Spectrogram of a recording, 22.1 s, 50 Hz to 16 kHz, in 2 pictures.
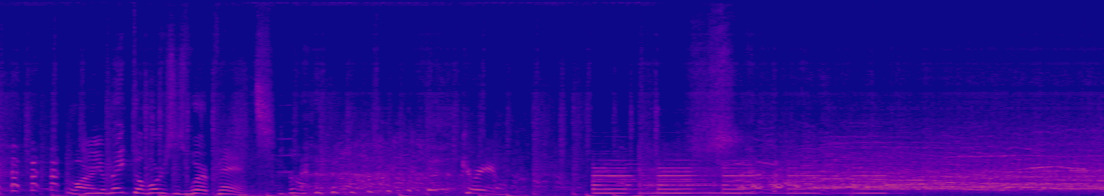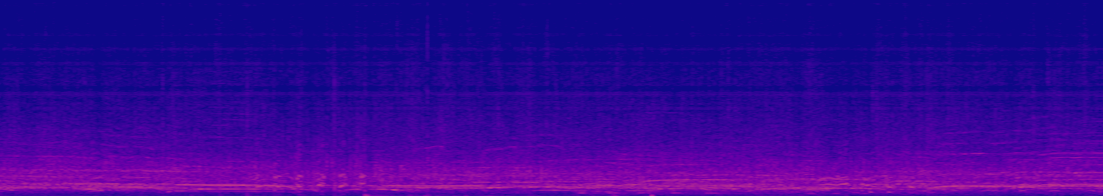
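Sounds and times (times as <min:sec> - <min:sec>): audience cheering and applauding: 0:05.4 - 0:22.0
electronic game show tones: 0:05.9 - 0:09.3.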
